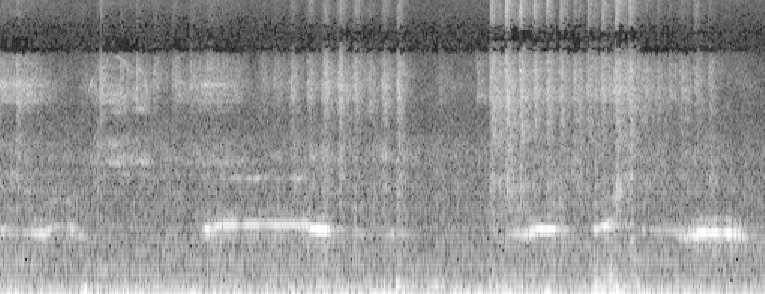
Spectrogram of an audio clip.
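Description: Near silence: faint room tone, with a few faint, drawn-out whining tones now and then.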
